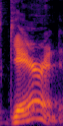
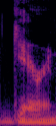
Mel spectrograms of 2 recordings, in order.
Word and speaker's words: Garand: It's Garand.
